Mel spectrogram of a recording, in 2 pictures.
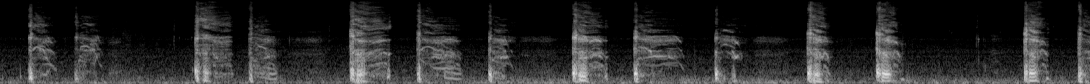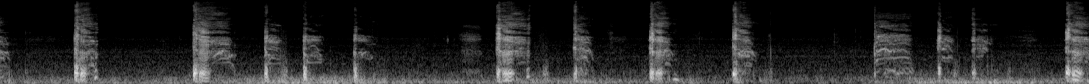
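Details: Coughing fit in the car, with wheezing and choking episodes reported; about two dozen harsh, repeated coughs with strained, wheezy breaths between them.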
